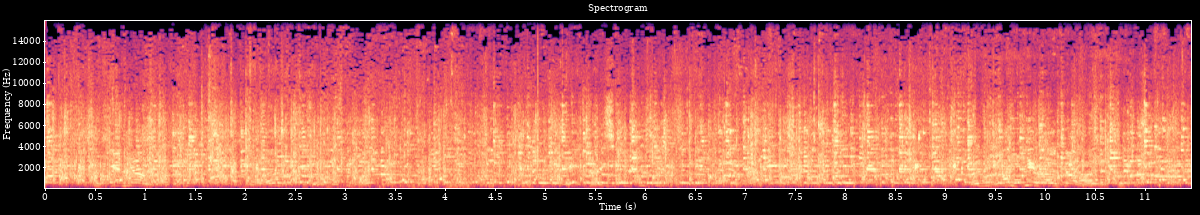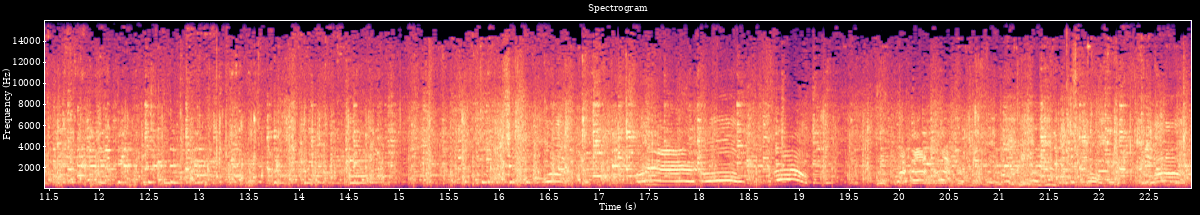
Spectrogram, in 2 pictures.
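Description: A crowd of people shouting and calling over one another at close range, with one long wavering shout a few seconds before the end.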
